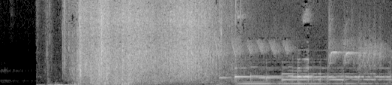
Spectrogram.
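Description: A sudden, loud splash of water hits close by and washes out for a couple of seconds, then bright ringing tones chime in over the fading spray. No one speaks.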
